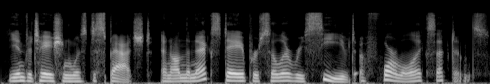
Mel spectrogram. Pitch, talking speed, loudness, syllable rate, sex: 155 Hz, 170 wpm, -18 LUFS, 5.8 syllables/s, female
